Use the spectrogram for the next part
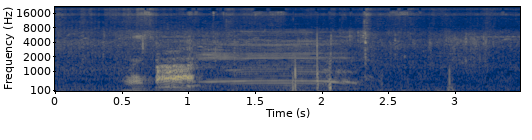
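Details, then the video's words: Village cattle, part of a herd of hundreds being driven home from the fields to their barn in the afternoon, in Indonesia; one short low moo, then scattered knocks and clatter. "suara mooo khas sapi desa lucu"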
